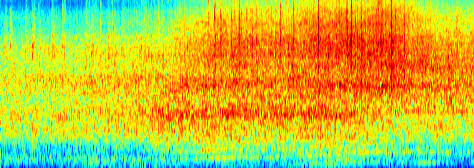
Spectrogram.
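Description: Dapol N gauge HST-P model train running past on the layout track. A steady whirring rumble from the motor and wheels grows louder as it approaches and is loudest about six to eight seconds in, with light clicks as the wheels cross the pointwork.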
